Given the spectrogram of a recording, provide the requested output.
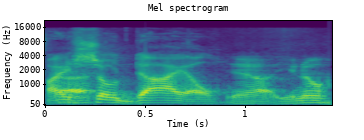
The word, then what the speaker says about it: Isodiol: Isodiol, they pronounce that. Isodiol.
